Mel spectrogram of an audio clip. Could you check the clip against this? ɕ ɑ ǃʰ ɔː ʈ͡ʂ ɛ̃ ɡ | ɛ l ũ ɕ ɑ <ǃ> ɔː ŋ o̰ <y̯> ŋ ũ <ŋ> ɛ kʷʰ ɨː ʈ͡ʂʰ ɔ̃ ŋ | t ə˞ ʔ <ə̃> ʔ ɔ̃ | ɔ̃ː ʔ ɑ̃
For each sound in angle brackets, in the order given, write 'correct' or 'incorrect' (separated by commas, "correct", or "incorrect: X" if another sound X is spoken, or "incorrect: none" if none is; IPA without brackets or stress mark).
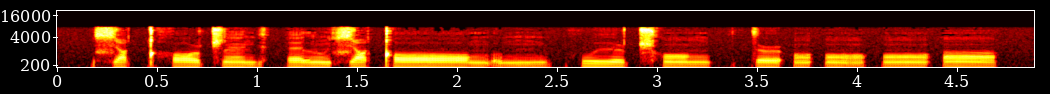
correct, incorrect: u̯, correct, incorrect: ɔ̃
